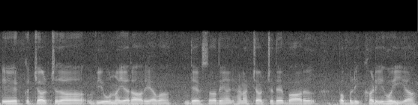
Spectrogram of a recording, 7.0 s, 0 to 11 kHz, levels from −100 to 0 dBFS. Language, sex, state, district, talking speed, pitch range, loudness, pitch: Punjabi, male, Punjab, Kapurthala, 180 wpm, 115-125 Hz, -16 LUFS, 120 Hz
